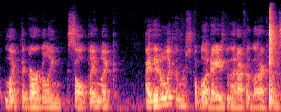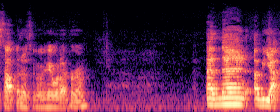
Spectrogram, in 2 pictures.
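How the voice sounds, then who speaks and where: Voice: medium pitch, fairly bright tone. A young adult vlogger telling a personal story in a casual, rambling way, blunt and emphatic, with free swearing. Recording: echoey room.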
